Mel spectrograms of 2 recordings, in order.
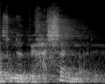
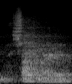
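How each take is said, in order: First: Said in the usual way. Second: 하시라 이 말이에요 said much lower and softer through a chuckle; soft laughing repeat. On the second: Real, not acted. Preacher repeating to the congregation, laughing softly. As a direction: chuckle it under your breath.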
